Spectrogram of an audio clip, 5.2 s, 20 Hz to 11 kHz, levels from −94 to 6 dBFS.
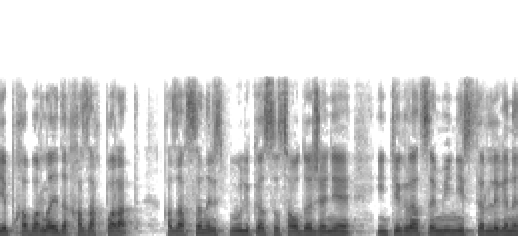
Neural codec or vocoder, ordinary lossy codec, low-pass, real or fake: none; none; 7.2 kHz; real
